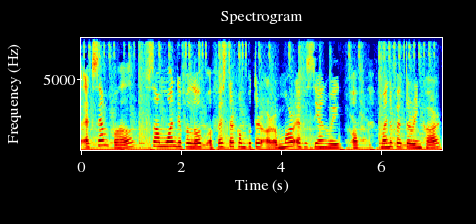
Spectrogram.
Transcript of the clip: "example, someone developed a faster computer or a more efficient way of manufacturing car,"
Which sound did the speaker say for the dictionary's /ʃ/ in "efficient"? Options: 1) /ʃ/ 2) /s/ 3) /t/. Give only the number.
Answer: 2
